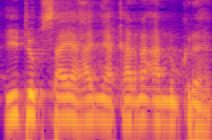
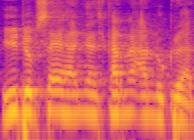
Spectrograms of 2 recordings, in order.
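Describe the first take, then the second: First: It is said at normal volume. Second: It is said louder, with more force.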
